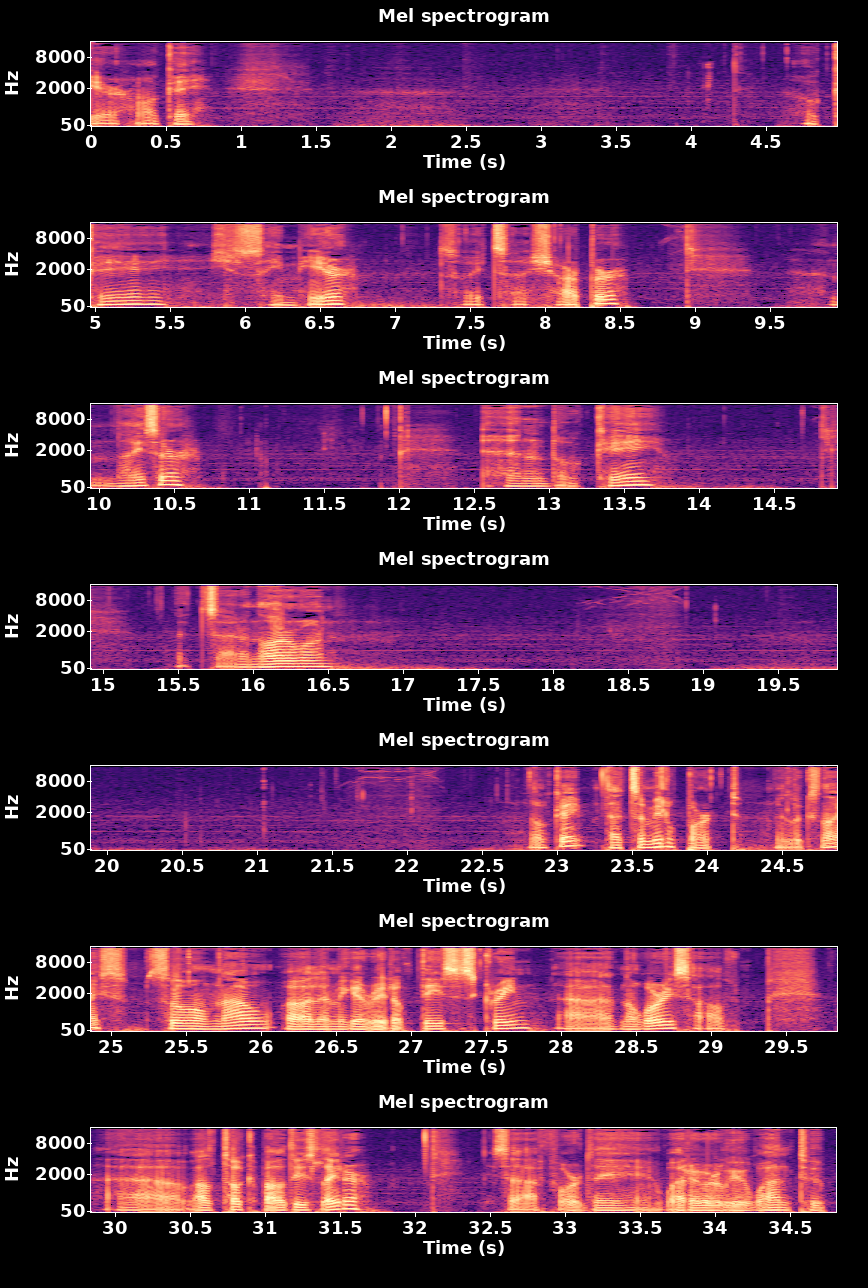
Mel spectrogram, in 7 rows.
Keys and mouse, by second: 0.5 middle click, 1.4-5.1 middle drag, 5.1 ctrl+r, 10.7-12.5 drag, 12.5 middle click, 13.4 ctrl+r, 15.5-17.3 drag, 16.5 Tab, 17.3 middle click, 18.0 middle click, 18.2-19.5 middle drag, 19.7-24.0 middle drag, 24.0 alt+h, 25.2-26.9 right drag, 26.9 middle click, 27.8 Tab, 28.7 Tab, 29.7 g, 31.9-33.0 right drag, 33.0 Tab, 33.0-34.8 middle drag, 34.5 Tab.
